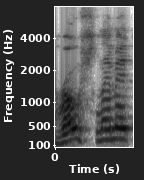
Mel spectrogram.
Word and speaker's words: Roche Limit: as far as comics go he's written uh roche limit am i pronouncing that right nailed it yeah nailed it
